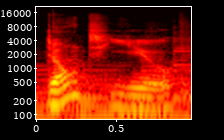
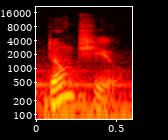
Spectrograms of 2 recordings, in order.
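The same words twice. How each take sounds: First: The t and y sounds stay separate. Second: The t and y sounds merge into ch. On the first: "he did not say" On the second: "he said; we often pronounce it like ch"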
